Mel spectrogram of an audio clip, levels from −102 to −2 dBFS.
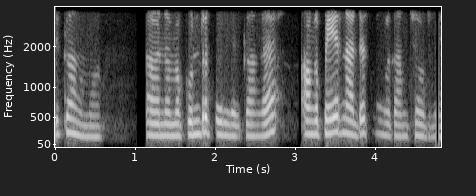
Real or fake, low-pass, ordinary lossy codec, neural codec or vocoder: real; 3.6 kHz; none; none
